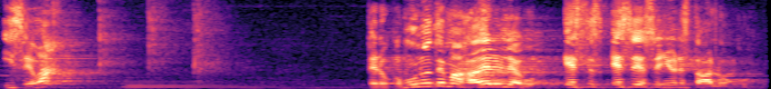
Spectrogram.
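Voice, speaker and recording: A pastor preaching a sermon, telling a story and acting out the dialogue. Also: male voice, sits high, lively intonation, a little fast, vocal fry, fairly bright tone, echoey room, big-room sound, faint music behind.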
